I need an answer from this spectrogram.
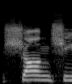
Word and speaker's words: Shang-Chi: in the trailer it's pronounced shongxi like a soft a now we know how it's said so i'm saying it hopefully correctly shang chi but anyway um we've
